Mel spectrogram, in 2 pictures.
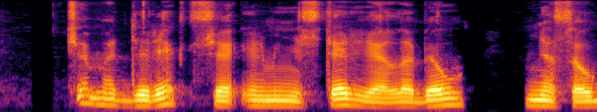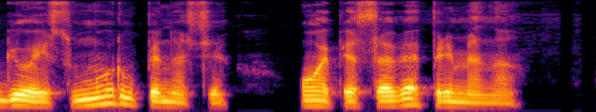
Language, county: Lithuanian, Kaunas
